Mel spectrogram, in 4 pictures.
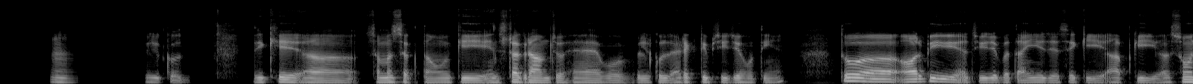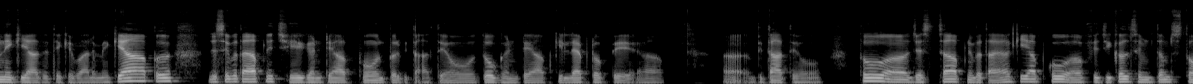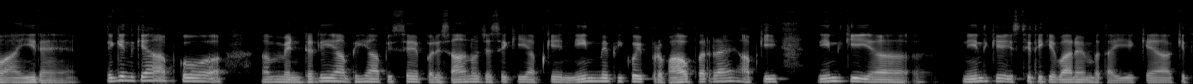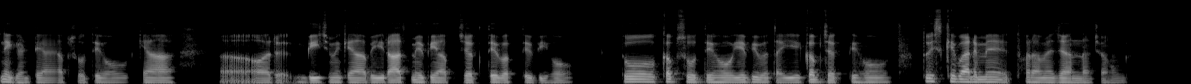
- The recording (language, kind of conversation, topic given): Hindi, advice, स्क्रीन देर तक देखने के बाद नींद न आने की समस्या
- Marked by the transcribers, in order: in English: "एडिक्टिव"; in English: "फिज़िकल सिम्पटम्स"; in English: "मेंटली"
